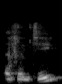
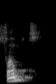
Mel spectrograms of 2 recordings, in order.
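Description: First: It is spelled out as separate letters. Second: It is said as one single word. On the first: The speaker calls it wrong. "not FMT" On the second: The speaker calls it right. "the right way to say this is FUMPT"

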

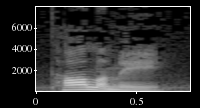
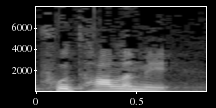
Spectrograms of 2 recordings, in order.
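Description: First: The initial P sound is silent. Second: The initial P sound is pronounced. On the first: The speaker calls it right. "P 不发音，大声来一遍" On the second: The speaker calls it wrong. "不要读成Ptolemy，他不这么读哦。"

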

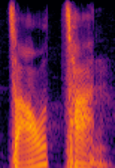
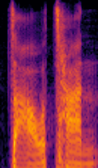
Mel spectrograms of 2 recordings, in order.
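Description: First: The first syllable has a rising tone. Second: The first syllable has a low dipping tone. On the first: The speaker calls it right. "thì thanh đầu tiên phải biến thành thanh hai, cho nên chúng ta đọc là cháo chản" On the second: The speaker calls it wrong. "mà chúng ta không đọc là chảo chản"

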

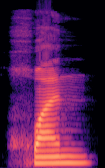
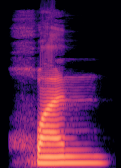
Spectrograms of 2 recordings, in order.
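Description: Both takes have the same delivery.

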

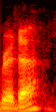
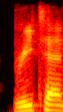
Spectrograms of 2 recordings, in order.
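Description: First: The name does not sound like Rita. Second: The name sounds like Rita with a B. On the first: The speaker calls it wrong. "not Brita, she tells me" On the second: The speaker calls it right. "It's like Rita with a B"

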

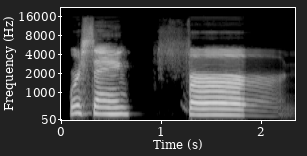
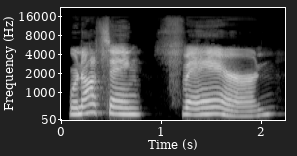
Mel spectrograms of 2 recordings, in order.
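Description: First: Only the R sound is heard, no separate vowel. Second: A distinct eh vowel is heard before the R. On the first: The speaker calls it right. "We're saying fern. It's making one sound" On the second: The speaker calls it wrong. "we're not saying the E sound, eh? We're not saying fern"

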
